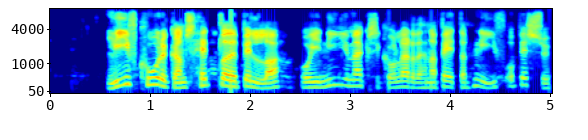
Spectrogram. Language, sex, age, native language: Icelandic, male, 20-29, Icelandic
